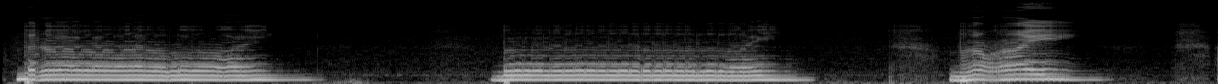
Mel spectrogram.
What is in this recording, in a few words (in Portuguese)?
celular bêbado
